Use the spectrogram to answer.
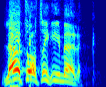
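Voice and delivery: loud, high, slow, stress on لا; preached command. Shown as a demonstration. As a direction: hammer out لا تعطيه مالك. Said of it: "اسمع كلام النبي بقى". (أمر النبي بصوت عال وبطء)

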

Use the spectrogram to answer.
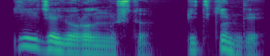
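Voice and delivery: ordinary delivery

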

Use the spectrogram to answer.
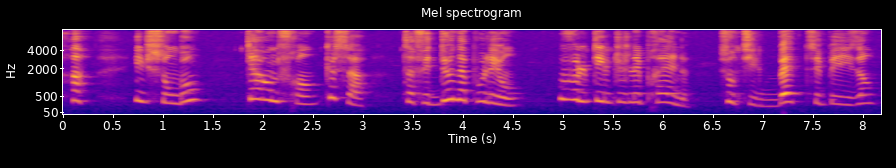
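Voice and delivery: loud, high-pitched mocking merriment; hilarité moqueuse. A narrator's reading. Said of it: "Elle se mit à rire aux éclats". (hilare et moqueuse, voix haute et forte)

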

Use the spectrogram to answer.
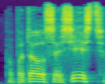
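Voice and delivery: ordinary delivery

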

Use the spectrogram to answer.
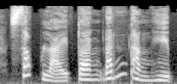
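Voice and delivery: ordinary delivery, nothing marked

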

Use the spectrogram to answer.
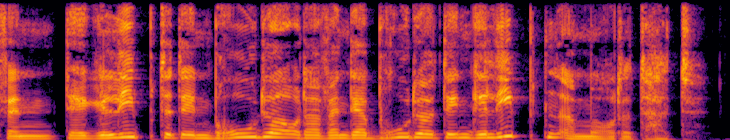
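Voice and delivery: tearful, anguished outcry; loud sobbing cry. A narrator's reading. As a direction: sob out a frantic plea to stop them. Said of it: "Schluchzend rief sie laut".

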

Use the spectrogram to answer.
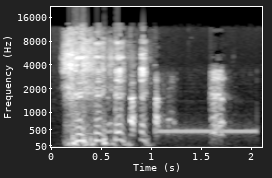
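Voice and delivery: silent wheezing laugh; breathy laughter. Real, not acted. Laughing after prank call.

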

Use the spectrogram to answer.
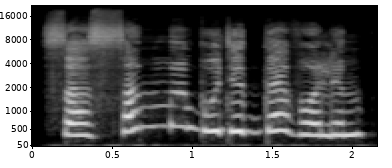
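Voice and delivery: very high squeaky harpy, slow and loud; shrill gloating creature voice. A narrator's reading. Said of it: "песклявым голосом".

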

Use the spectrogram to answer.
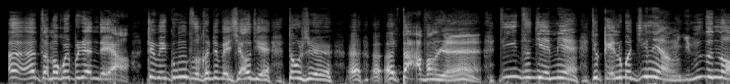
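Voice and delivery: put-on a cheeky beggar kid grinning wide; beaming urchin. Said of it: "立刻眉开眼笑". (小秃子眉开眼笑地抢白，尖声快嘴)

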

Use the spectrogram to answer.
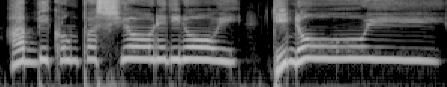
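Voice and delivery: high, slow, pitiful whine; whining voice. Acted. Fox begging Pinocchio for charity, high whining. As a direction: wheedle like a beggar fox. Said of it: "con voce di piagnisteo".

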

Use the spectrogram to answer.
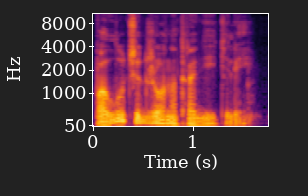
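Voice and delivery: ordinary delivery

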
